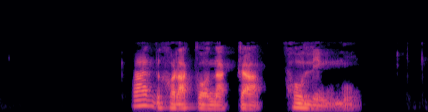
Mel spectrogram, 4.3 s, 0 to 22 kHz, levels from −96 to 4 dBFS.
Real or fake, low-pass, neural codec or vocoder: real; 5.4 kHz; none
